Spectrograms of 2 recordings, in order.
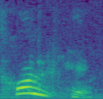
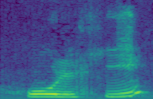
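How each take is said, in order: First: JORGE with U opened to O and I to E; O and E vowels. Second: JULJI with U and I vowels; said as written. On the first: Learner asking about the sound, JORGE with O and E vowels. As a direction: open both vowels in JORGE to O and E. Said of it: "con la O y con la E". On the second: Teacher reading out the spelling, JULJI with plain U and I. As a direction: keep JULJI to U first and I last. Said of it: "que se escribe así". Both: Shown as a demonstration.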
